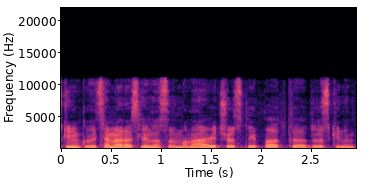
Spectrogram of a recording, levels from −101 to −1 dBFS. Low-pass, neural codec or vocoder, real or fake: 10.8 kHz; codec, 44.1 kHz, 3.4 kbps, Pupu-Codec; fake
